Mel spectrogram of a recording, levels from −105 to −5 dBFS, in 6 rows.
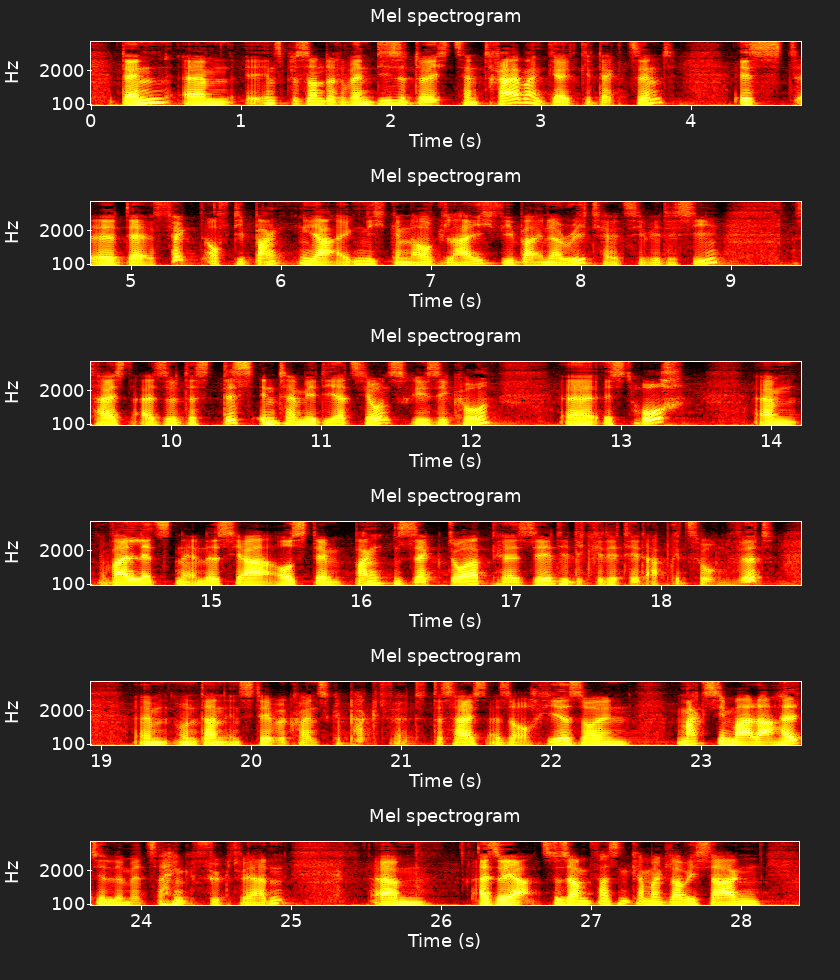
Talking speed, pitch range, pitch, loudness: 150 wpm, 100-120 Hz, 105 Hz, -21 LUFS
